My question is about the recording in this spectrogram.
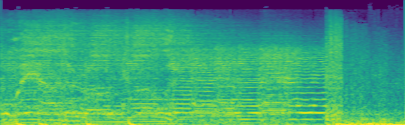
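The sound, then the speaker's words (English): A droning, whining mechanical hum builds until a single sharp cannon blast from a tank erupts near the end, leaving a deep low rumble behind it; a sound effect called the Chicago Tank, played on air. “Here's uh, Tank, the Chicago Tank.”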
